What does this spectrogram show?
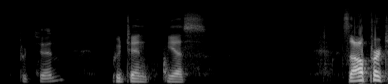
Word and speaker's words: poutine: it no it's Putin it came from Quebec and that's how you pronounce that but yeah a lot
